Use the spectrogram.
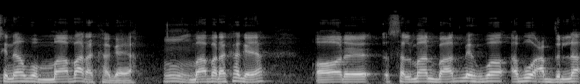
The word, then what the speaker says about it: سلمان: کی اصلاح چاہتا ہوں۔ بعض لوگ آپ کو سلیمان پڑھتے ہیں، سلیمان نہیں بلکہ سلمان ہے، یہ یا کے ساتھ نہیں ہے، تو اس کو تلفظ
